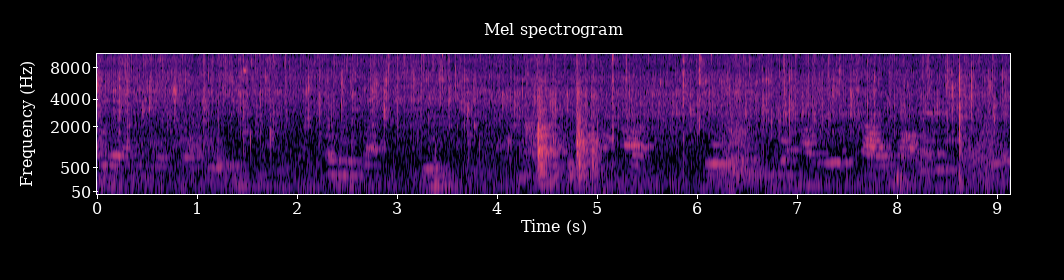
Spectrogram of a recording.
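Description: Cumin spice is stirred into pork frying in a pan, making a steady close sizzle broken by scattered spoon scrapes and light pops throughout.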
